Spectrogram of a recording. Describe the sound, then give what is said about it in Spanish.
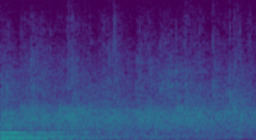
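A crowd claps steadily, a dense wash of many hands applauding together at a fairly loud, even level, with a faint tonal hum at the start and no talking. “Dale un aplauso.”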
